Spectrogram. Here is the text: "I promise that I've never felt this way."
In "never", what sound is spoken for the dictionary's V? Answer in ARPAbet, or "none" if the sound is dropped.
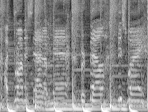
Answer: P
